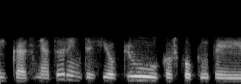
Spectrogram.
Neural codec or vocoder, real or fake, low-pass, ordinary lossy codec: codec, 16 kHz, 1.1 kbps, Voila-Tokenizer; fake; 3.6 kHz; Opus, 16 kbps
